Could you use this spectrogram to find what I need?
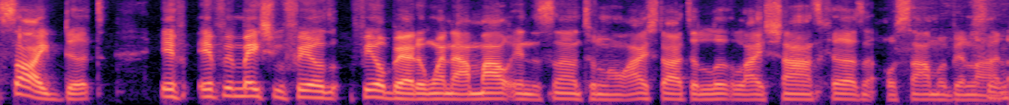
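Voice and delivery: ordinary talk, nothing marked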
